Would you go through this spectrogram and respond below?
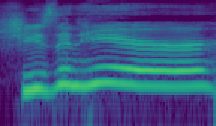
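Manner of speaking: mock very high-pitched yelled shout. Retelling a film scene where a character calls out to his family: imitating a character shouting. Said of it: "and then he shouts".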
